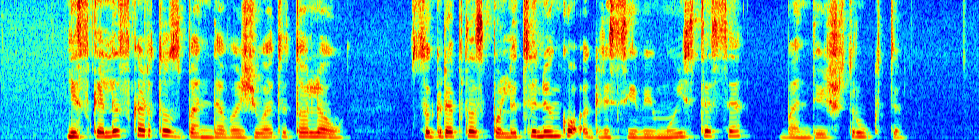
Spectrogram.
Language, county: Lithuanian, Telšiai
